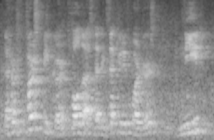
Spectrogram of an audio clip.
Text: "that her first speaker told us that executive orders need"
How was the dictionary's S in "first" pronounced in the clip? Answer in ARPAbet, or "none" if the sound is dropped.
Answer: S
